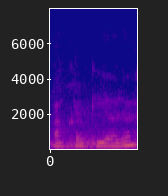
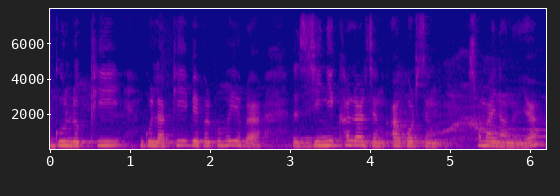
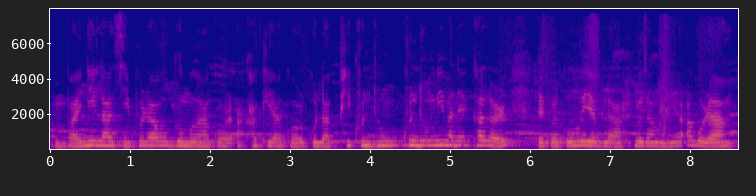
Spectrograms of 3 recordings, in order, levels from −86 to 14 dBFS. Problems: low volume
